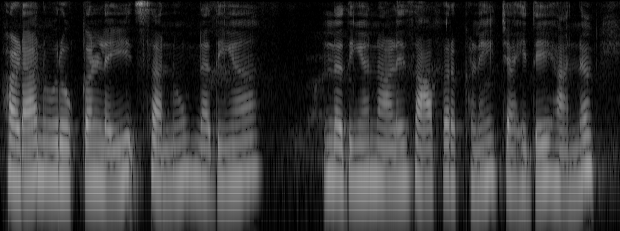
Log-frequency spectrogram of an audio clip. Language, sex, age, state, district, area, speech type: Punjabi, female, 18-30, Punjab, Shaheed Bhagat Singh Nagar, rural, spontaneous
